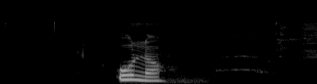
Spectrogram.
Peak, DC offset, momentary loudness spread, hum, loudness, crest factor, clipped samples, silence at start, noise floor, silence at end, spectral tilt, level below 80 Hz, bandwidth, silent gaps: -16 dBFS; under 0.1%; 28 LU; none; -31 LUFS; 20 dB; under 0.1%; 1.2 s; -74 dBFS; 1.55 s; -7.5 dB/octave; -82 dBFS; 7.8 kHz; none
